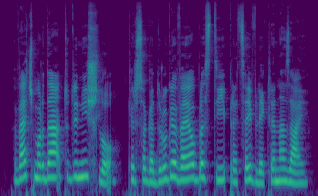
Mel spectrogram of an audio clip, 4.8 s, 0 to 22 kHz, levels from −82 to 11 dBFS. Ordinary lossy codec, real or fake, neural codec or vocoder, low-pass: none; real; none; none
